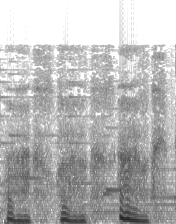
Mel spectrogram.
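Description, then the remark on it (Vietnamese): Three heavy, ragged gasps for breath, spaced about a second apart, each a loud, strained pant with a wheezy, snorting edge and short quiet pauses between. “Khi rạch bụng hết ra thì bà lão còn sống chui ra thở hổn hển.”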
